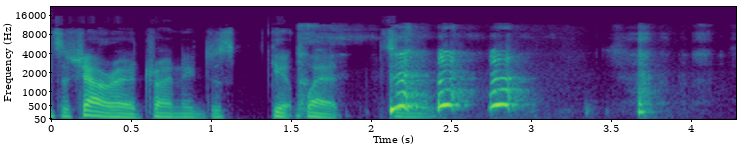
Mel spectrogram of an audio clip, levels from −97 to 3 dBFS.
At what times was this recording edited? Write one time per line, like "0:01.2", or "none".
none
